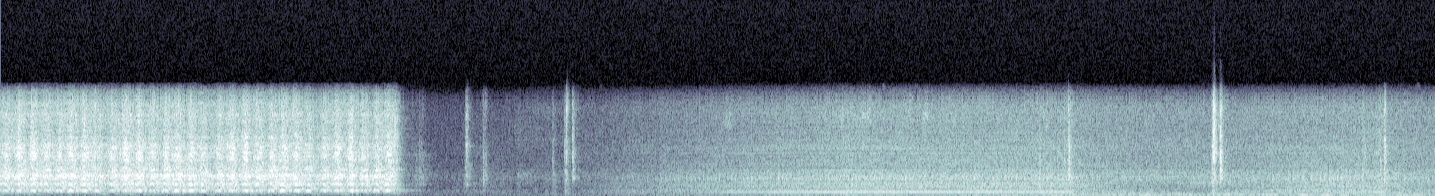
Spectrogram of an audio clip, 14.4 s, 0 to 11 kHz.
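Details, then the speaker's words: Diesel cranking unplugged at 10°F: steady cranking about four seconds without catching and no glow plug relay click; glow plugs not working though the light works, owner suspects they froze. Not confirmed. "I don't hear the relay clicking for the glow plugs. No glow plugs. Something's wrong."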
